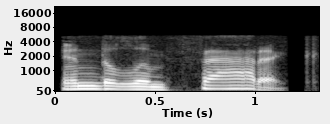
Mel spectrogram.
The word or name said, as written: endolymphatic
